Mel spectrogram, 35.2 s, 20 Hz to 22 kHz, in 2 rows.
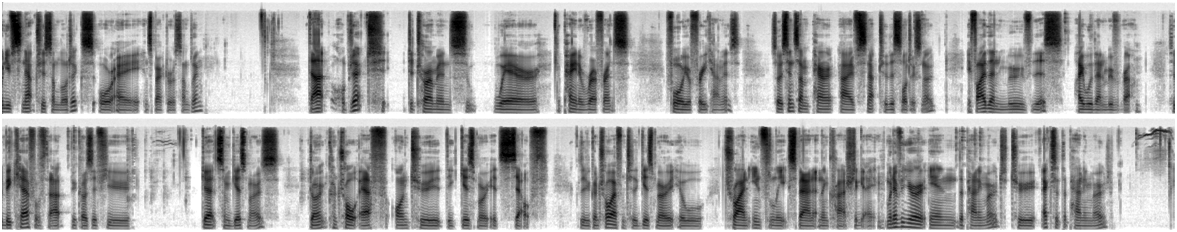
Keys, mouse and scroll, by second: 12.7 ctrl+click, 13.5 ctrl+right click, 13.8 ctrl+middle click, 13.8-14.2 ctrl+scroll down 2, 15.2 right click, 17.5 ctrl+a, 17.5 ctrl+z, 18.4 ctrl+click, 19.3-21.9 typing, 30.8 w, 31.8 ctrl+click, 32.0 ctrl+right click, 32.4 ctrl+middle click, 34.5 right click.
